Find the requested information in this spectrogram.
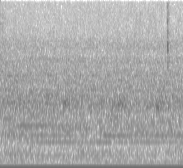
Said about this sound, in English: As we enjoy the dulcet tones of what sounds like a buzz saw.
